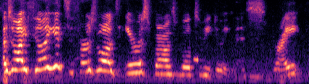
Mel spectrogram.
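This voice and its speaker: A woman's voice: high-pitched, big pitch swings, brisk, a bit bright, slight background noise, rough recording. A woman in her thirties co-hosting a casual book discussion, talking in a rambling, opinionated way with emphatic asides. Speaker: co-host of a book readalong live show.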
